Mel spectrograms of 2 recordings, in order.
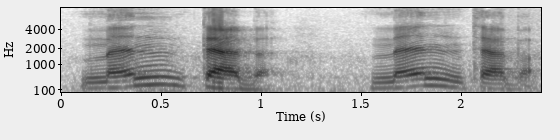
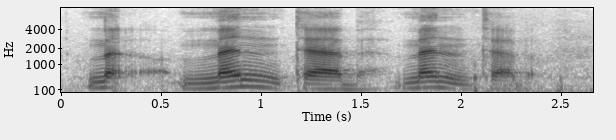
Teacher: I'm touching the tip of the tongue, okay, to the roof of the mouth. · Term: idhar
